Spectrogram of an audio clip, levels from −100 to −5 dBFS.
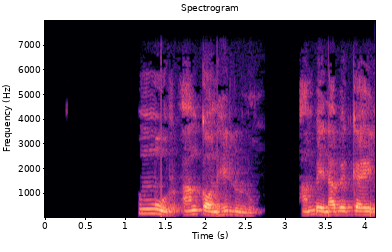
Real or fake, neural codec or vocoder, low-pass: real; none; 7.2 kHz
